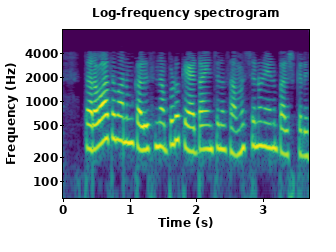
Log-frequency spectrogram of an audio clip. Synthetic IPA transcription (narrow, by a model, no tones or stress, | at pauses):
t̪ɐɾʋaːt̪ɐmɐnɐmkɐlusinɐpːuɽukɛːʈaːjiɲt͡ʃinɐsɐmɐsjɐnune̞ːnupɐɾiʂkɐɾi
